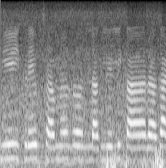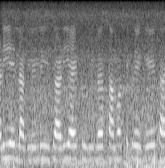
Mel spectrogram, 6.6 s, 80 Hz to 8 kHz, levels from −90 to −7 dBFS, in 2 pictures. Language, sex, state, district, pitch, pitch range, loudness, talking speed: Marathi, female, Maharashtra, Gondia, 230 Hz, 225-240 Hz, -15 LUFS, 165 wpm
